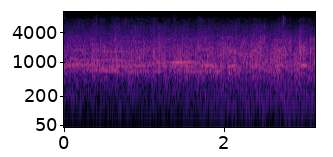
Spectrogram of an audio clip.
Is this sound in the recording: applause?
yes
